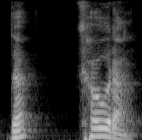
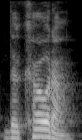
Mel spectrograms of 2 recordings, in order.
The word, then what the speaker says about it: Dakota: North Dakota. North Dakota. While you pronounce the second word, you got to stress on the second syllable. Dakota. And the last T turns into a little bit D sound. Dakota.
